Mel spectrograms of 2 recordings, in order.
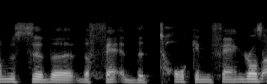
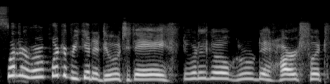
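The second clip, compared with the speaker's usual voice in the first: put-on sing-song leprechaun Irish accent, very high, very loud; 13 semitones higher, 10 dB louder than usual. Mocking characters given Irish accents, over-the-top Irish accent. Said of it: "it was giving them over the top Irish a".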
